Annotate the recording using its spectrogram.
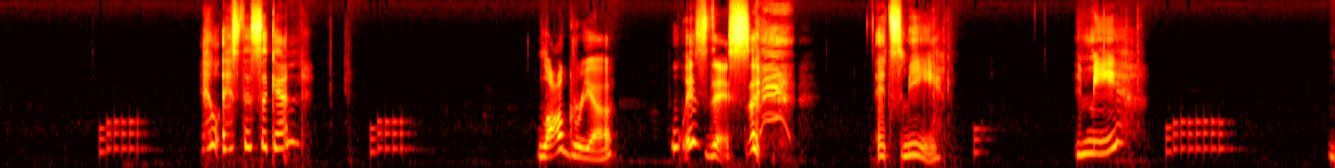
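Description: Short electronic beeps chirp in bursts.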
